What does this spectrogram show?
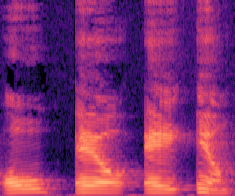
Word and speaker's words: Olam: But what we learned about that Hebrew word, which is spelled O-L-A-M, Olam, that word Olam can be translated to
